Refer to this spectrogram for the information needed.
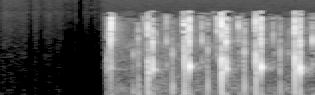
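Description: After a brief silence, a caller on a phone line taps on his telephone: a rapid, slightly uneven run of about ten sharp clicking taps with a hollow, plopping tone, fairly loud, with no voices.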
